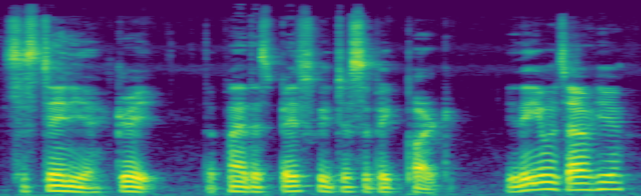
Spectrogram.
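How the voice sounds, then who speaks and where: A man playing a gruff, sardonic mercenary radio operator in a sci-fi audio drama, with a matter-of-fact delivery. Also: on the low side, animated, fast talker, a little mellow.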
